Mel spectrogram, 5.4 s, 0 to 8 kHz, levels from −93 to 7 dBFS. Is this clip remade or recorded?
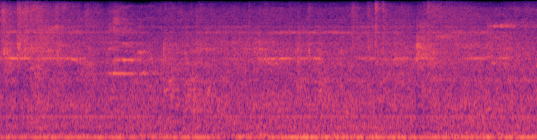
remade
